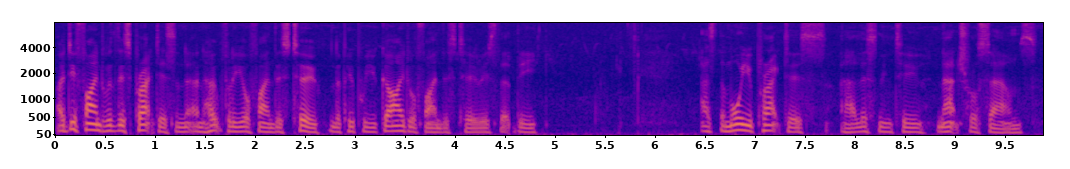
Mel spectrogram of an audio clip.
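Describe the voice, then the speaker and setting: A middle-aged man talking gently while walking outdoors, a little out of breath, rambling with fillers as he guides a mindfulness practice. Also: mid-range voice, a little fast, gravelly, no echo. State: slightly out of breath. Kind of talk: casual walking vlog. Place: outdoors in a field by a small woodland.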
